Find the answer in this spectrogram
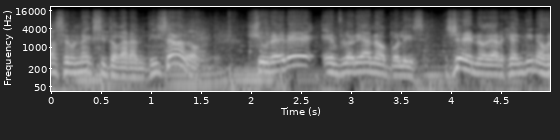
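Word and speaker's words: Jurerê: Porque ayer se conoció, el 13 de enero, en Florianópolis, no sé cómo se pronuncia, ¿es Jureré o Jureré? – No, Jureré. – Jureré.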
